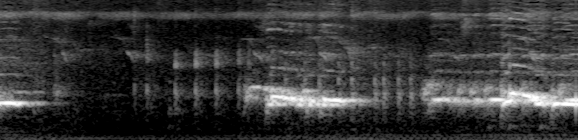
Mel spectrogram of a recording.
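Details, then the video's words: Zebra dove of the Tejoanom voice style, likened to sirtu-sirpo birds: a short low coo, a pause, then two longer wavering, slightly rising cooing phrases. "PERKUTUT TEJOANOM|| SUARA SEPERTI BURUNG SIRTU-SIRPO"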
